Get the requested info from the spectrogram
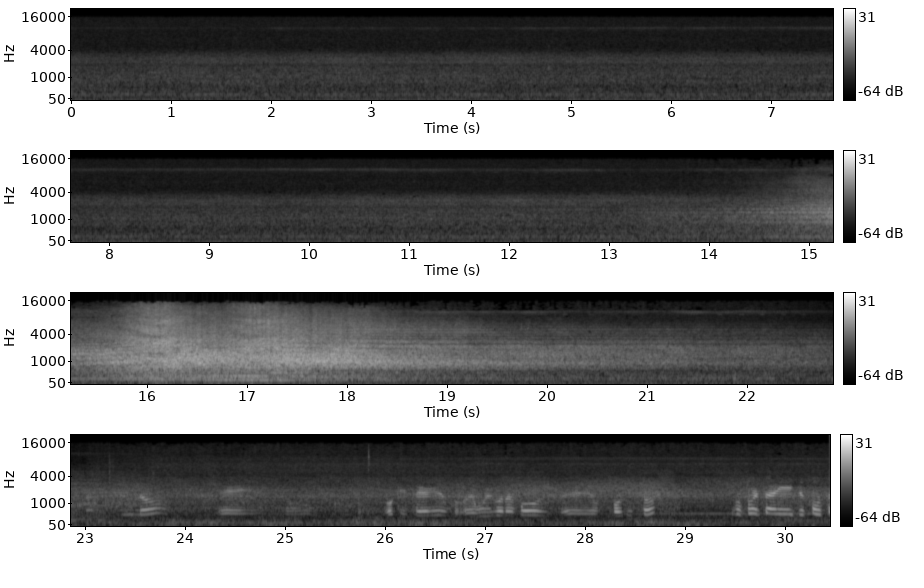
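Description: Twin-engine jet airliner taking off: the steady engine noise swells to a loud peak about halfway through, then fades slowly as it climbs away. Air traffic control radio speech comes in near the end.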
